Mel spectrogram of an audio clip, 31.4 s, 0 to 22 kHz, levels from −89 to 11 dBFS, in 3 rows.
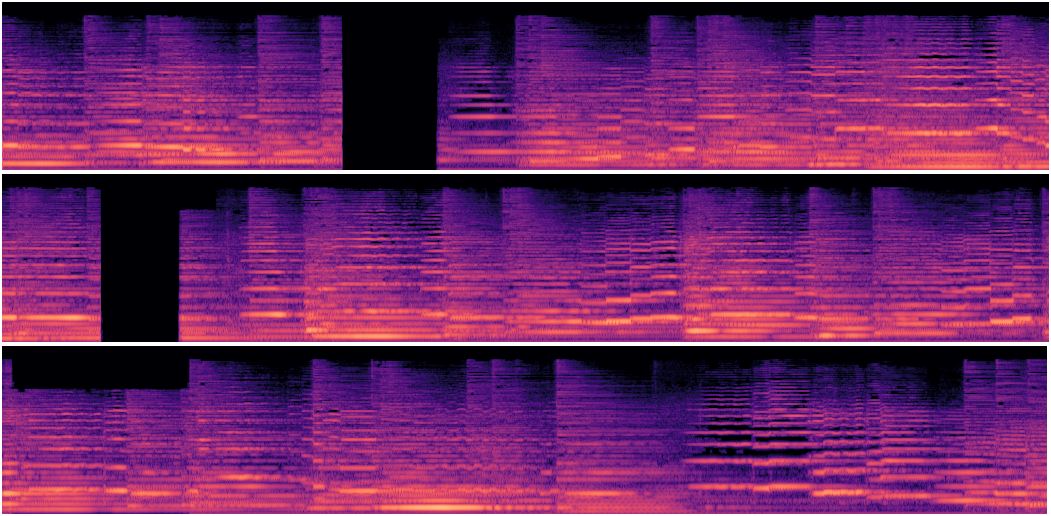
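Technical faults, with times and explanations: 3.39–4.37 s and 11.45–12.34 s, stream reconnect: the sound drops out twice, for 0.93 s and then 0.77 s, and each time it picks up at a different point. After the first gap it resumes roughly 0.7 s further on, skipping material. After the second it resumes 0.13 s earlier, briefly repeating a moment. The connection broke, the player fell silent, reconnected and started a new decoder mid-stream, and the server delivered the audio from a shifted position.
21.03–22.82 s, input switched to a poorer device: for about 1.8 s the sound turns duller, with nothing above 7.6 kHz, and a faint new background noise appears about 50 dB below the signal. There is no gap at either edge and the loudness stays roughly the same, so only the tone and noise floor change before the sound clears again. The likely cause is the system briefly switching its input to a narrower-band microphone with its own noise.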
